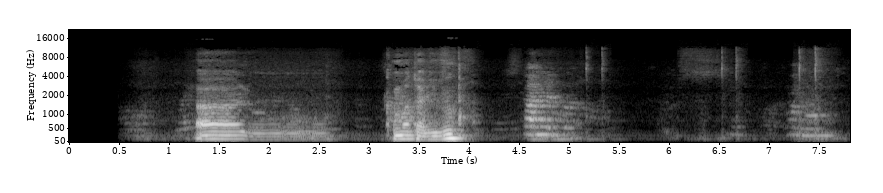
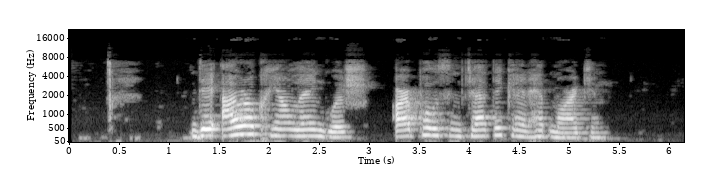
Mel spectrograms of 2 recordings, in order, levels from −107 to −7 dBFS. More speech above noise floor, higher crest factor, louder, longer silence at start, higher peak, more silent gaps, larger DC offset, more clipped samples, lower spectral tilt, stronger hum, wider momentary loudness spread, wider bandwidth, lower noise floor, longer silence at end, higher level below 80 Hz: first, 52 dB vs 48 dB; about the same, 22 dB vs 18 dB; second, -29 LUFS vs -17 LUFS; first, 1.25 s vs 0.4 s; second, -10 dBFS vs 0 dBFS; neither; neither; neither; first, -8.5 dB/octave vs -6 dB/octave; neither; first, 24 LU vs 19 LU; first, 11 kHz vs 7.4 kHz; first, -79 dBFS vs -65 dBFS; second, 0.2 s vs 0.8 s; second, -66 dBFS vs -50 dBFS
